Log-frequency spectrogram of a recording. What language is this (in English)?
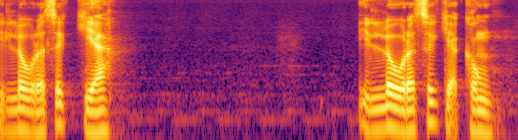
Tlacoatzintepec Chinantec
